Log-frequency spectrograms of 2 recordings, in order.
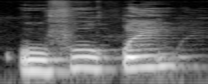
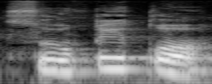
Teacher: قاف موٹا پڑھا جائے گا، افقی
